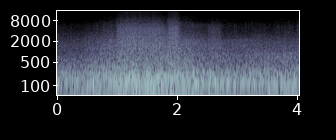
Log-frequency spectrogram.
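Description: Bombing-strike explosions from the Steel Division 2 battle game roll out as a continuous, dense, rumbling roar with heavy low-end booms and crackling bursts layered on top, loud and sustained, with no voices over it.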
